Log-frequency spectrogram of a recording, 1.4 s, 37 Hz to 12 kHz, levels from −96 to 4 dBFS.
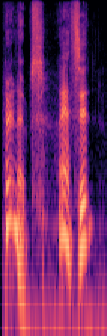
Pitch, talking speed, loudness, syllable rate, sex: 190 Hz, 125 wpm, -18 LUFS, 3.9 syllables/s, male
